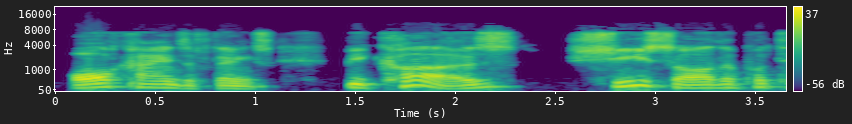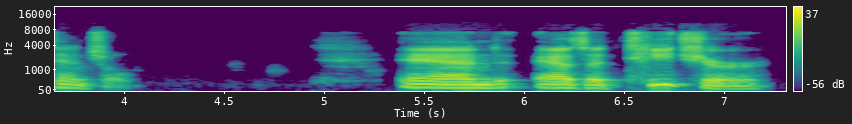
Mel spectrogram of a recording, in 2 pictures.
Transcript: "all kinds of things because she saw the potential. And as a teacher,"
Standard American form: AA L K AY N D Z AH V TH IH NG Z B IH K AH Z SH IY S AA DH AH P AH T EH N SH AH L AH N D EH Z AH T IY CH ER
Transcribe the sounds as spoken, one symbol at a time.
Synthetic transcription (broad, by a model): AA L K AY N D Z AH V TH IH NG Z B IH K AH Z SH IY S AA DH AH P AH T EH N SH L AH N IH Z AH T IY CH ER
